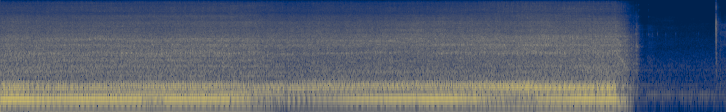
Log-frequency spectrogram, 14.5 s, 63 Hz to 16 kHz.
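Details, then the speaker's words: 1973 Kawasaki Z1 900 with new 4-into-4 exhaust during jetting, air screws at 1 5/8 turns: warm idle with a slightly lumpy, uneven beat; one cylinder, owner suspects 1 or 2, seems weak, cause unconfirmed. "sounds like it's coming from that side so it'll be one or two I don't know let me uh let me think on this a bit and maybe double check the air screws"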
